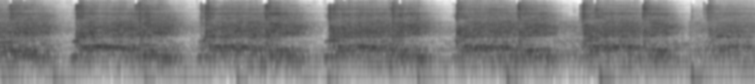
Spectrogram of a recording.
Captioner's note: crowd; crowd cheering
